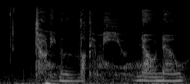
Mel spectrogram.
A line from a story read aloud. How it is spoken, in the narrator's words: she says to me, low under her breath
